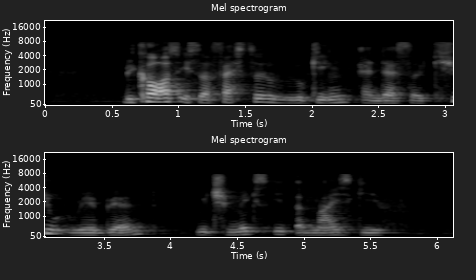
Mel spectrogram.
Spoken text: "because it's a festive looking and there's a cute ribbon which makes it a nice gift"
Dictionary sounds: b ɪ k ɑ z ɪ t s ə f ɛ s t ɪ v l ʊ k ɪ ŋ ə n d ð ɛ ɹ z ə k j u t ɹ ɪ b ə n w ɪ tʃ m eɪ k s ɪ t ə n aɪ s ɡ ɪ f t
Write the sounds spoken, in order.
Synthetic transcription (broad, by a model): b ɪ k ɑ s ɪ t s ə f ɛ s t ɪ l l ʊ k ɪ ŋ ə n d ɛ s ə k j u t ɹ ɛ b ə n w ɪ tʃ m eɪ k s ɪ t ə n aɪ s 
